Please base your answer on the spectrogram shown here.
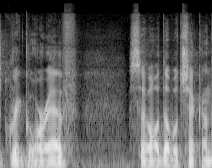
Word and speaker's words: Grigoriev: I was very certain it should have been pronounced Grigoriev, 4 syllables, but it was written in Irvine's team published pronunciation guide that it was Grigorev.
